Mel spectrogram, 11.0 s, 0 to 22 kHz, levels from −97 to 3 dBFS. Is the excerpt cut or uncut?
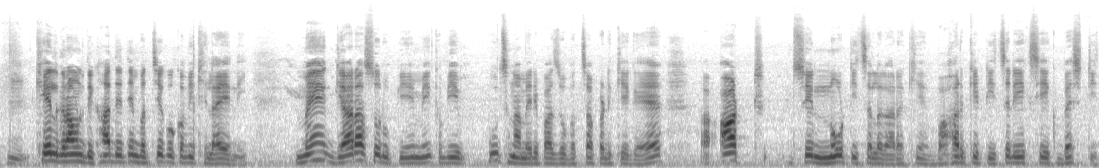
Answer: uncut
